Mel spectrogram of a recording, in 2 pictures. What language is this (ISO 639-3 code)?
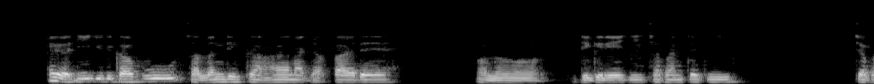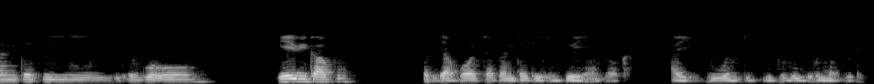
ffm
